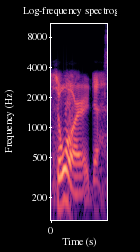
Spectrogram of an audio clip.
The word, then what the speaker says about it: sword: Rods, R-O-D-S, plus W. – Rods plus W. Sword. – Sword. Nice job. You know, you see the word words there, but the W is pronounced in words. Only sword is the answer. Tile, T-I-L-E plus S.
